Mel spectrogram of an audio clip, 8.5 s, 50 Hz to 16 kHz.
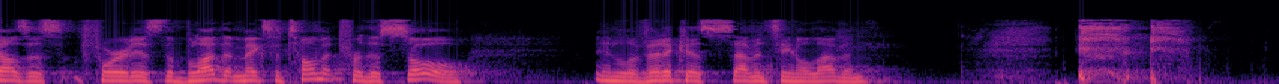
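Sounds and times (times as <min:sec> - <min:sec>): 
speech: 0:00.0 - 0:03.3, 0:04.0 - 0:06.0
soft breath in: 0:06.4 - 0:07.2
person coughing: 0:07.2 - 0:08.1.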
